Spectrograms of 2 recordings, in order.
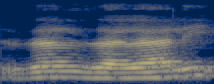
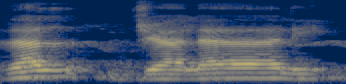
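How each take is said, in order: First: Both words begin with the same consonant sound. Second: A soft first consonant, then a hard one. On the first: The speaker calls it wrong. "দুইটাই আবার জাল জালালি এরকম না" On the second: The speaker calls it right. "প্রথমটা জাল, এটা নরম হবে, এরপর এটা জিম।"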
